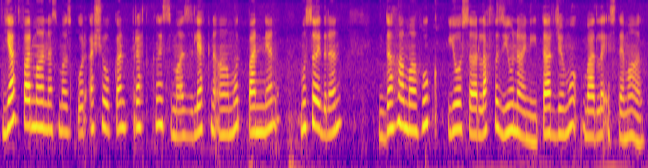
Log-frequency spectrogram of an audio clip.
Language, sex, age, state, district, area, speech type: Kashmiri, female, 30-45, Jammu and Kashmir, Budgam, rural, read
